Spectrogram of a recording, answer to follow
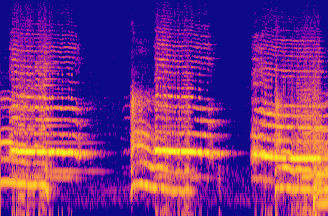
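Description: White cockatoo calling: three long, loud, drawn-out cries, each lasting a second or more and falling slightly in pitch, with short breaks between them.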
